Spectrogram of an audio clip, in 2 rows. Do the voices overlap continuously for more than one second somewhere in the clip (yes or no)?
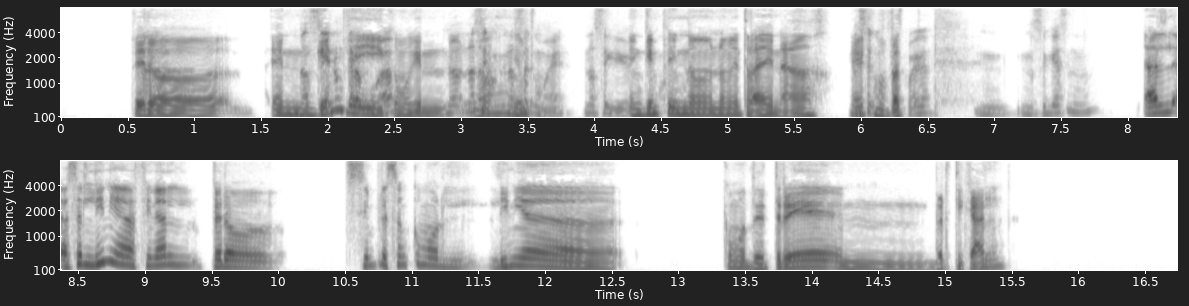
yes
